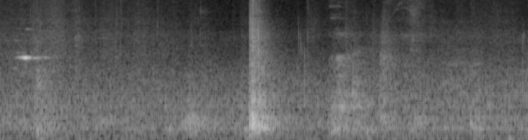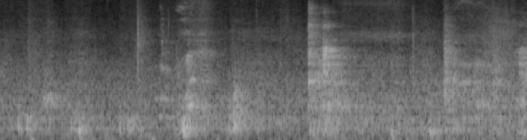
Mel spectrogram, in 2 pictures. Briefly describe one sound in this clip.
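A man exhales sharply with effort.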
